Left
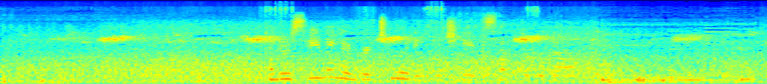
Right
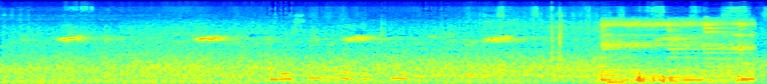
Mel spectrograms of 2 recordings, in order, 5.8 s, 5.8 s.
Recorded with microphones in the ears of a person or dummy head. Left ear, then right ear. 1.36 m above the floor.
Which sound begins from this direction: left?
A woman speaking, at 2.0 s.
